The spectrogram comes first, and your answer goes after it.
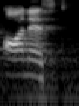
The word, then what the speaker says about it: honest: बेटे ये word ऑनेस्ट है, नॉट हॉनेस्ट, यहाँ पे ओ साउंड प्रोनाउंसिएट करेगा, एच की साउंड जो है वो साइलेंट है, इट्स word honest.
